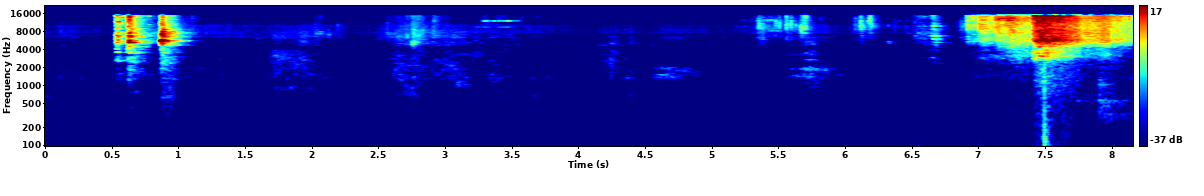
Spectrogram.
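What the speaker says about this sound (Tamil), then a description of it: "உளுத்தம்பருப்பு கொஞ்சம் வறுத்துக்கலாம். பொன்னிறமாக வறுத்துக்கலாம்." Urad dal roasting in a dry kadai for idli podi, with scattered scrapes and clinks of a spoon against the pan, then a louder sizzling hiss near the end.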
